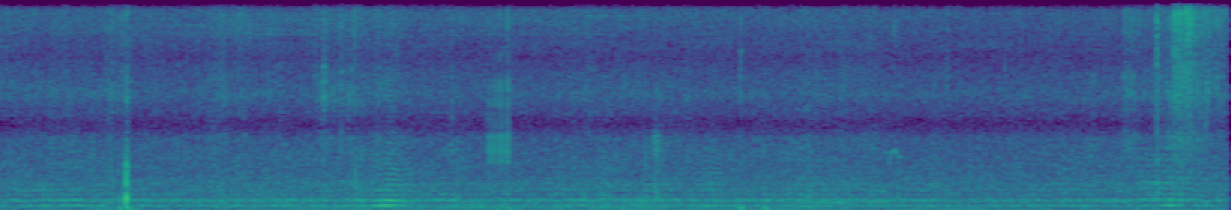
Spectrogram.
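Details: Asian honey bees (Apis cerana) buzzing at a wild nest found in bushes and full of honey; a steady low hum runs throughout, broken by a sharp click near the start and soft knocks later.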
